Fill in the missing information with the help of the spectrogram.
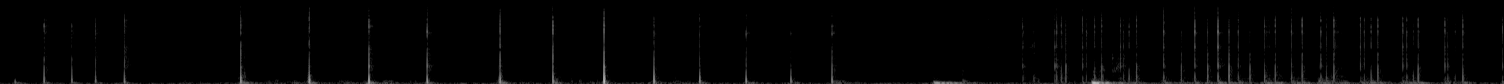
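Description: Fingernails tap along the solid, light wooden handle of a slim, long-handled bristle brush held in both hands, producing a steady series of short, dry, separate clicks. After about nine seconds the nails scratch along the handle instead, giving denser rustling scrapes mixed with quick taps.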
